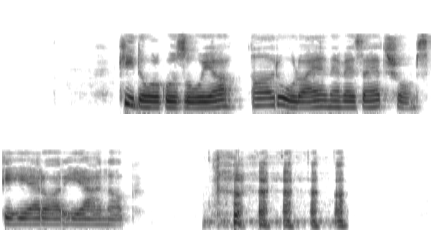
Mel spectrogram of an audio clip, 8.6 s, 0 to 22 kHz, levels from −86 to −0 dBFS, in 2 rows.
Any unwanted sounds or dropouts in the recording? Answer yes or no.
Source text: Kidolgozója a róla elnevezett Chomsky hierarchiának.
yes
